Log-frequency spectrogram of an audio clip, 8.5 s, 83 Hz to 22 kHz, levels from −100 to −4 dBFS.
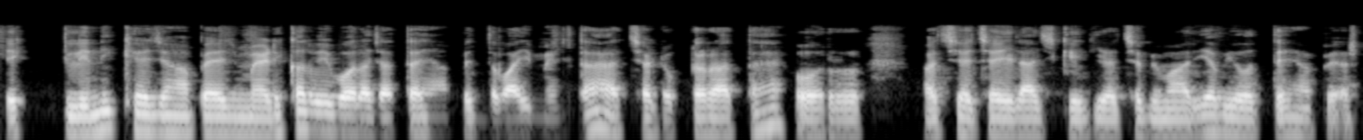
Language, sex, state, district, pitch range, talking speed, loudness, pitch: Hindi, male, Bihar, Jahanabad, 100-125 Hz, 230 wpm, -18 LUFS, 110 Hz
